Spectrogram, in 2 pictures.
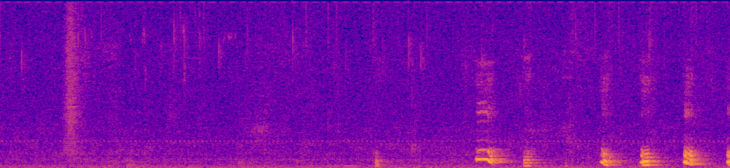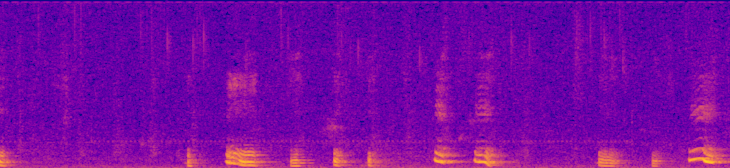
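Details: Three-week-old Labrador Retriever puppies, with short high whimpers and squeaks in scattered bursts, several close together, over a quiet indoor background.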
